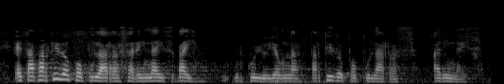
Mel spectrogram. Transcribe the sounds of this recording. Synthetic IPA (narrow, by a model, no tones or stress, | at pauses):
e̞t̪apaɾt̪iðopo̞pularasaɾinajsbajuɾkuʎuʝawnapaɾt̪iðopo̞pularʔas | aɾinajs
